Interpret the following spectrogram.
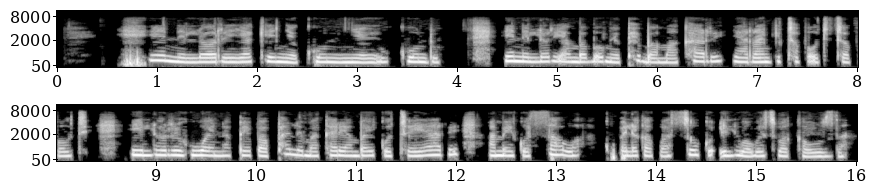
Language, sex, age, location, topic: Swahili, female, 25-35, Nakuru, finance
